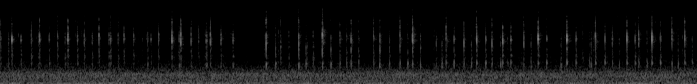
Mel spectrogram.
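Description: Fingertips of both hands type continuously on a tenkeyless mechanical keyboard with plastic keycaps. The result is a rapid, steady stream of short, sharp clacks, bright and centered around 3.2 kHz. Each keystroke dies away almost instantly over a constant low rumbling background.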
